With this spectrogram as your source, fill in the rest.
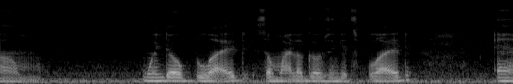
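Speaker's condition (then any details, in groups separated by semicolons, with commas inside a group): No condition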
